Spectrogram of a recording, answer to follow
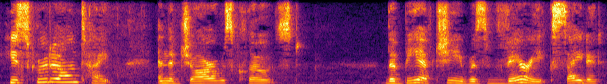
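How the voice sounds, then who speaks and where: Slow storytelling woman. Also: mid-range voice, animated, a little mellow, a little hiss or hum. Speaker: storytime reader. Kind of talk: reading a children's book aloud.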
